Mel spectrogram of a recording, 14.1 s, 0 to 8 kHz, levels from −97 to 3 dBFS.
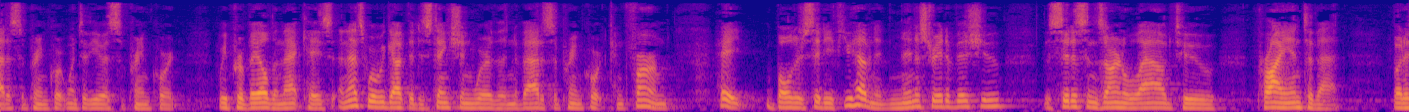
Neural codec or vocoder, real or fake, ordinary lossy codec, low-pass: none; real; AAC, 32 kbps; 7.2 kHz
